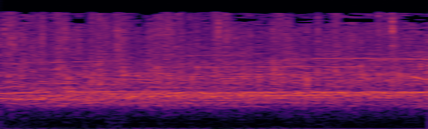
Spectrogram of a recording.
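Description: Canned applause sound effect: a steady wash of clapping and crowd noise with a faint held tone in it, played as the next presenter is brought on.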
